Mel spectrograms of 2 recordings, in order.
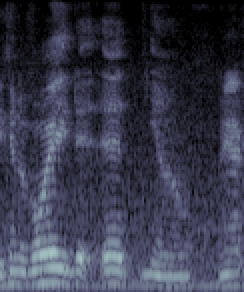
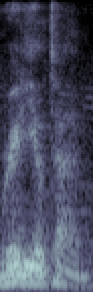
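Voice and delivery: loud, excited call-out; playful announcement; 3 semitones higher, 10 dB louder, slower than usual. Pretend. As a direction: sing out the news with a big burst. Player announces radio segment.

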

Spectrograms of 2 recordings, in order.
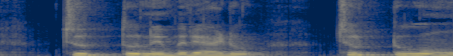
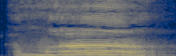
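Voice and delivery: calling out for mother, loud and high; boy's frantic loud call; loud shout; 4 semitones higher, 5 dB louder, slower than usual. A narrator's reading. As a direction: yell for mom in alarm. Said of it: "గట్టిగా అరుస్తూ".

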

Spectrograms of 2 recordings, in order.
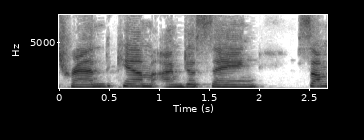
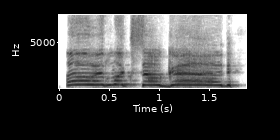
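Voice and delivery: longing fans; 11 semitones higher, 4 dB louder, slower than usual. Retold or imitated. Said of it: "They're going".

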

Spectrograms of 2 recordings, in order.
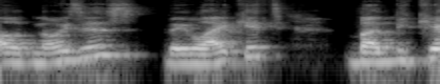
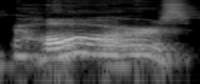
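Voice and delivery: soft, higher imitation monster; kids' monster echo; 7 semitones higher, 10 dB quieter than usual. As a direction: echo the monster roar, but quietly. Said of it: "And the kids".

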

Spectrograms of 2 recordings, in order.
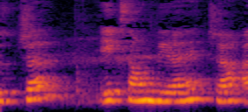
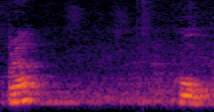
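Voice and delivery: प्रकोप stretched out very slowly and quietly; slow dictation; 6 dB quieter, much slower than usual. Shown as a demonstration. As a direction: draw out प्रकोप as you write it. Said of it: "next है प्रकोप". (प्रकोप को बहुत धीरे खींचकर बोलना)

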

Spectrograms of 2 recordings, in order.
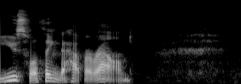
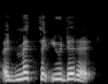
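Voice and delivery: angry demand; 6 semitones higher, 3 dB louder than usual. A narrator's reading. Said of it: "roared the Trunchbull".

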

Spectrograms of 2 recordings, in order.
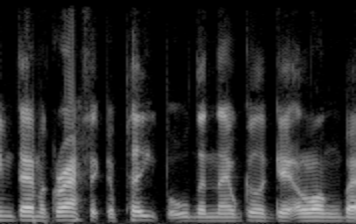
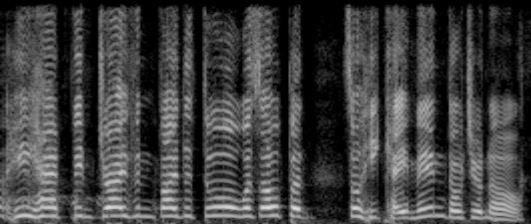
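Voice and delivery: much higher, put-on Canadian lawyer voice; mock Canadian accent; 13 semitones higher, 3 dB louder than usual. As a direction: play the Nova Scotia lawyer for laughs. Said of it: "you're gonna want me to do this".

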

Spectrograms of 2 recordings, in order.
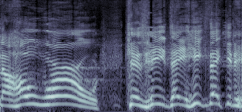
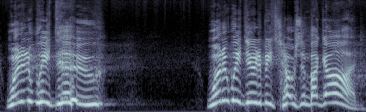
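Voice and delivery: higher, louder preaching question; rhetorical cry; 6 semitones higher, 4 dB louder than usual. Acted. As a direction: lift the question to the room.

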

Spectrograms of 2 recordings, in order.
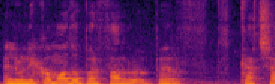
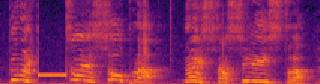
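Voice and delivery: high, panicked shouting; frantic yelling; 7 semitones higher than usual. Real, not acted. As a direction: yell in frantic fear. Frantic hunt for monster.

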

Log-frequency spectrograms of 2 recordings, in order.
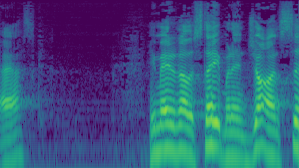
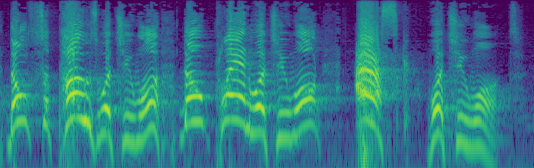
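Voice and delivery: much higher and louder, slow hammering preaching; preaching shout; 13 semitones higher, 13 dB louder than usual. Acted. Pastor pleading with the church to ask, preaching shout. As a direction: shout each line to the back pew.

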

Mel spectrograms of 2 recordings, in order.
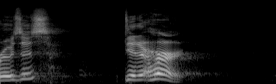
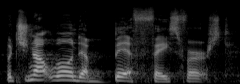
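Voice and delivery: ordinary talk, nothing marked

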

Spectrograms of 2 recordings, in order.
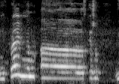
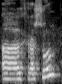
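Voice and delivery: usual speaking voice

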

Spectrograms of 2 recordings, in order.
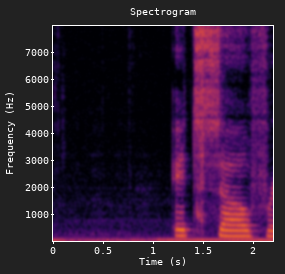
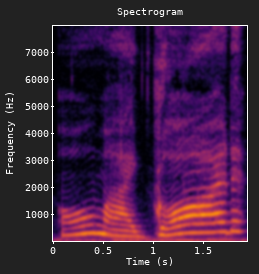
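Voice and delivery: amazed; 4 semitones higher, 10 dB louder, much slower than usual. Real, not acted. Amazed at the result.

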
